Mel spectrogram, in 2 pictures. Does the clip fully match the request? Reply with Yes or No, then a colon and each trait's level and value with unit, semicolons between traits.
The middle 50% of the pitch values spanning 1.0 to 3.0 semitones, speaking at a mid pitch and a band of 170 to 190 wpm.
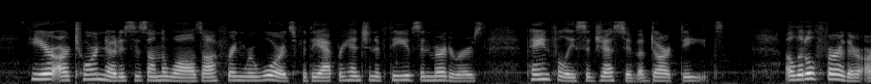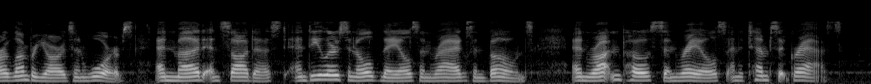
Yes: narrow, 2.6 semitones; medium, 180 Hz; average, 175 wpm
